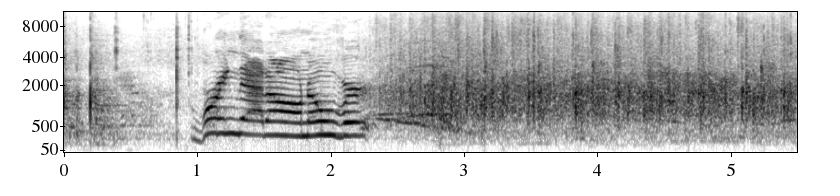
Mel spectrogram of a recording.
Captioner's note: audience applause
